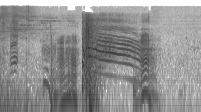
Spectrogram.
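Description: A slingshot twangs.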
